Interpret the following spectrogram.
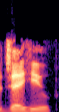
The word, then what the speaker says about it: JHOU: It's your boy J Hugh, JHOU, pronounced like Hugh, like the color.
